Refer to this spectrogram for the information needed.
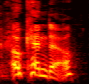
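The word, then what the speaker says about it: Oquendo: Okendo. – I would have never gotten anywhere close because, to that. – And then I would tell people, the Q, it's pronounced like K, like Quesadilla, because it's a Hispanic last name.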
